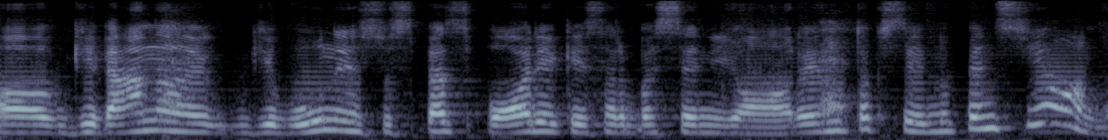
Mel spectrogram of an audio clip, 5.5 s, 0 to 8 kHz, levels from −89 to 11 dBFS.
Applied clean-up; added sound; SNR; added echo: neural separator model SepFormer DNS4.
